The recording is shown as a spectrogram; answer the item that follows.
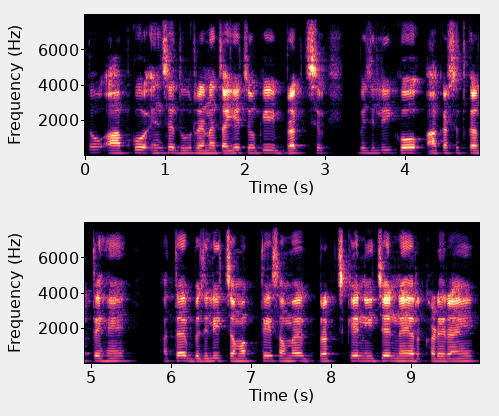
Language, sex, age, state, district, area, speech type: Hindi, male, 30-45, Rajasthan, Jaipur, urban, spontaneous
